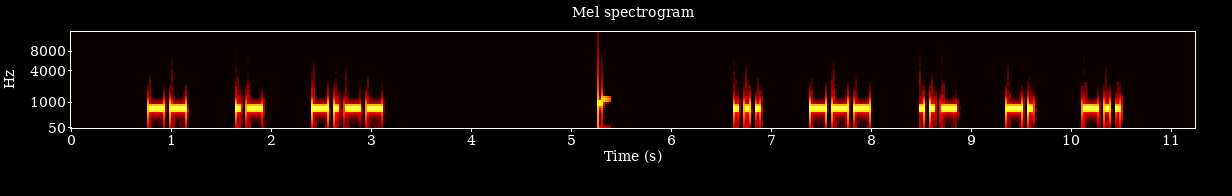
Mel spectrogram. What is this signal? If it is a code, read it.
Morse code, heard as a keyed tone, about 22 wpm, spaced as for 12 wpm, 700 Hz. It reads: MAY SOUND
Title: 3x Character Spacing - Top 100 Words - 22wpm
